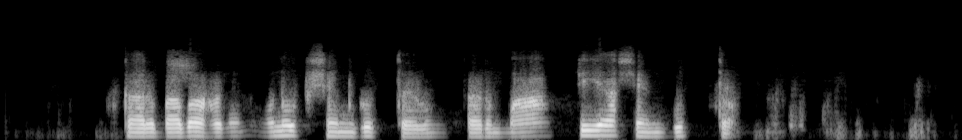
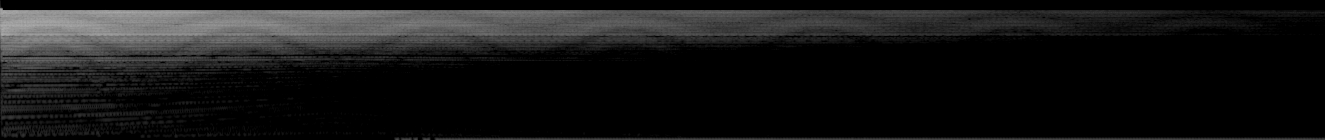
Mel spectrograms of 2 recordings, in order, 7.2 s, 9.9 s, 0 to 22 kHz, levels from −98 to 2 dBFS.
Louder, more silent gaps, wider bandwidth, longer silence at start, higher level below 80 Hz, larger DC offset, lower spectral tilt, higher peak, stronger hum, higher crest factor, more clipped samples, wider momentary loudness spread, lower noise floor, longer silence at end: first, -18 LUFS vs -23 LUFS; neither; second, 4.6 kHz vs 16.5 kHz; first, 0.95 s vs 0 s; first, -60 dBFS vs under -90 dBFS; neither; first, -12.5 dB/octave vs 7 dB/octave; first, -2 dBFS vs -8 dBFS; neither; about the same, 18 dB vs 22 dB; neither; second, 12 LU vs 27 LU; second, -72 dBFS vs -76 dBFS; second, 1.7 s vs 4.45 s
